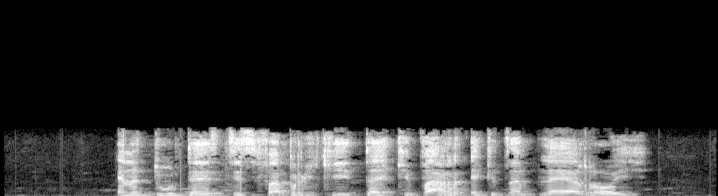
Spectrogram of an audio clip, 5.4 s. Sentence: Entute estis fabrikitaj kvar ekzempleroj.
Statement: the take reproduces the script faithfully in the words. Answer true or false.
true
